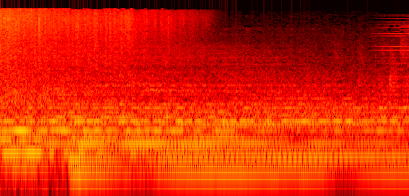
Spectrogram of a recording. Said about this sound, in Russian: Вот так вот у нас в Новосибирске середина мая. И сыпет полным ходом град. Мелкий-мелкий град. Конечно, погода испортилась. Сильный ветер.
